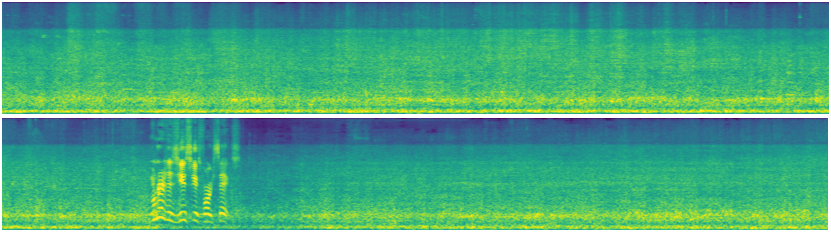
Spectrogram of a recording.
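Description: Train wheels clatter rhythmically on the rails.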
